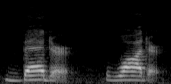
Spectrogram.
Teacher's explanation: In American English, a T that's between two vowel sounds, it doesn't always have to be a vowel, but between two vowel sounds is going to change to a D.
